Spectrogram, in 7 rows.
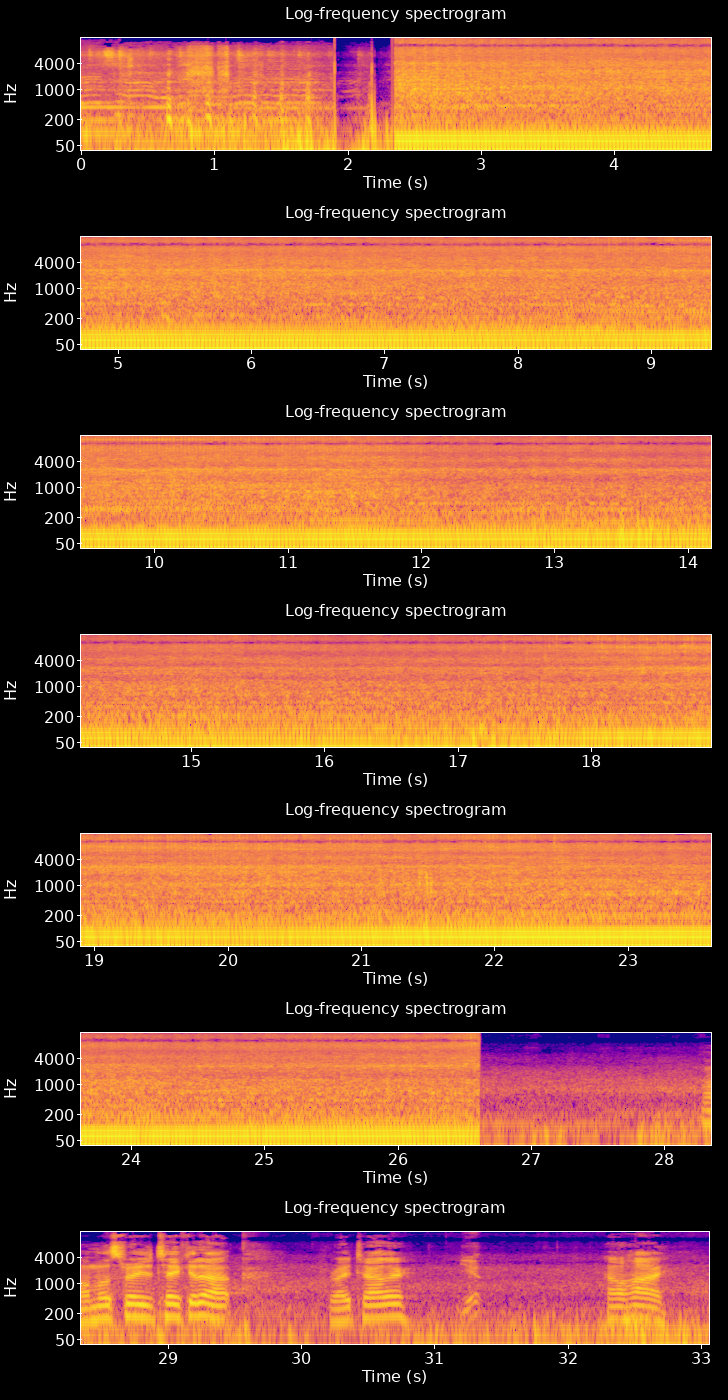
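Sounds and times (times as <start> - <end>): engine idling: 2.4 - 26.7.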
